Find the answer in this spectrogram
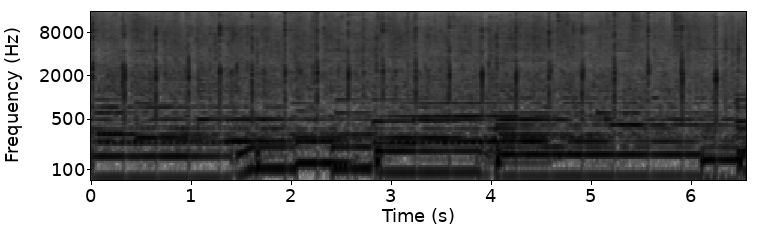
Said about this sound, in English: Just give them a big round of applause.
